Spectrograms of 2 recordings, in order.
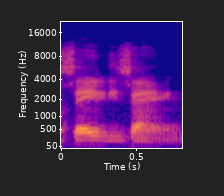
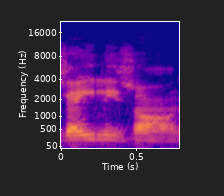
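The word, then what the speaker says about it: Zhang: which is actually Z we've been pronouncing his name wrong it's actually Z zong it's not Z Zang it's Z zong is his name zong took it all out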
